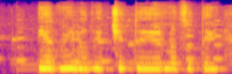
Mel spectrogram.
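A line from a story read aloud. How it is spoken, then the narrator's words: Squeaking. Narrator (Russian): запищала Тутта Карлсон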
